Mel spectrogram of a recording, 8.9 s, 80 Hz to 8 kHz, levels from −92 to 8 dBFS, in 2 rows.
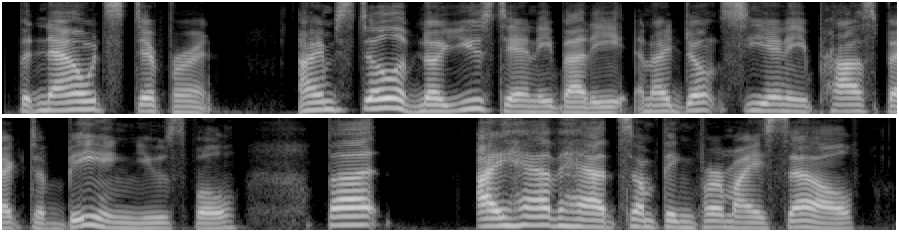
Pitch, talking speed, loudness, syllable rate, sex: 170 Hz, 175 wpm, -20 LUFS, 5.4 syllables/s, female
